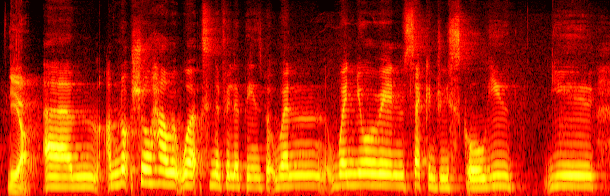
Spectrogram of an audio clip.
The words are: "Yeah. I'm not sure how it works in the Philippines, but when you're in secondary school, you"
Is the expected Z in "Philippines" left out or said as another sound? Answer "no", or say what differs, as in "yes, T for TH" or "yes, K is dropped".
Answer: no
